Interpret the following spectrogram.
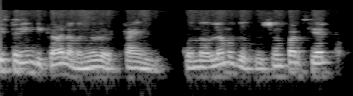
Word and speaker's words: Heimlich: Muy bien, vamos a ver en este video la maniobra de Heimlich, que por cierto, esa es la pronunciación correcta porque está en alemán, la mayoría dice Heimlich, pero bueno, se entiende de qué se trata.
